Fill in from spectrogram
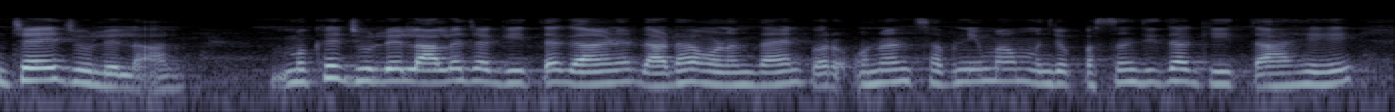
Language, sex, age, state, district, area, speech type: Sindhi, female, 45-60, Maharashtra, Akola, urban, spontaneous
